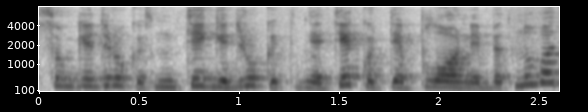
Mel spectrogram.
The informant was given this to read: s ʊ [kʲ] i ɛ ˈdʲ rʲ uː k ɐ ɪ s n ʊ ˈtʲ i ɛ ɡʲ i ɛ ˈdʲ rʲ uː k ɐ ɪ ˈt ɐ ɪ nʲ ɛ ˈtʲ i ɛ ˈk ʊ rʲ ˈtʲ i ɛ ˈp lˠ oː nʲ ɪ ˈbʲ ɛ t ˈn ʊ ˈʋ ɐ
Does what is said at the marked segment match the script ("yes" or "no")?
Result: no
